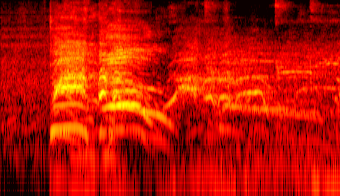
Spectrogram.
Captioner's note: screams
